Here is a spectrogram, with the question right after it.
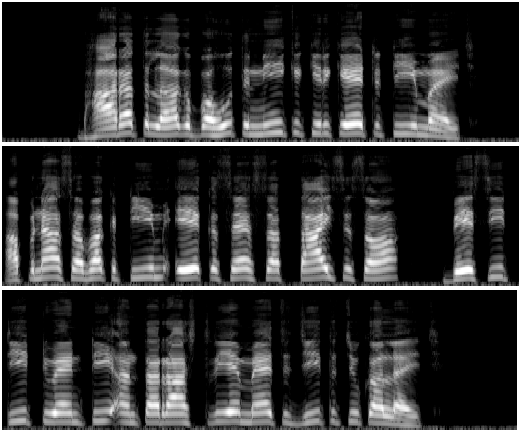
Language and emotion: Maithili, happy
